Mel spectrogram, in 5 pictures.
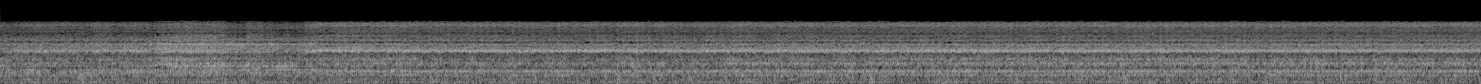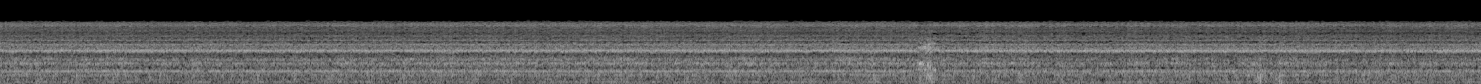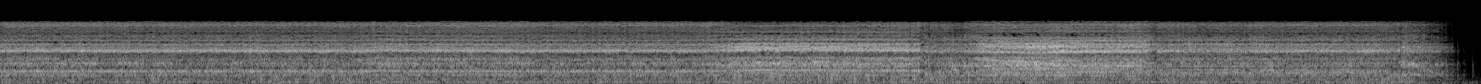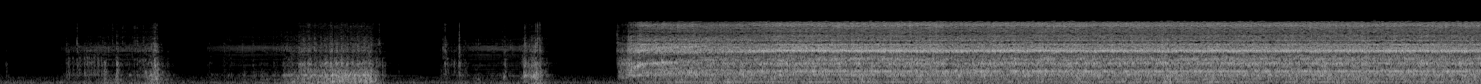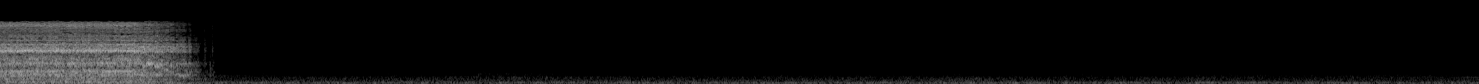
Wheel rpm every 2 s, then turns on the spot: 160, 160, 160, 160, 160, 160, 160, 160, 160, 160, 160, 160, 160, 160, 160, 160, 160, 160, 160, 160, 160, 150, 10, 0, 10, 60, 160, 160, 160, 160, 90, 0, 0, 0, 0, 0, 0.
none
